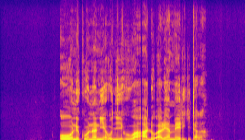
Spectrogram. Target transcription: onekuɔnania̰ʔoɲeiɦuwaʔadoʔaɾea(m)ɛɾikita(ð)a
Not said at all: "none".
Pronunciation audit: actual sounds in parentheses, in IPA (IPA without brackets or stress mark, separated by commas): m, ɣ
